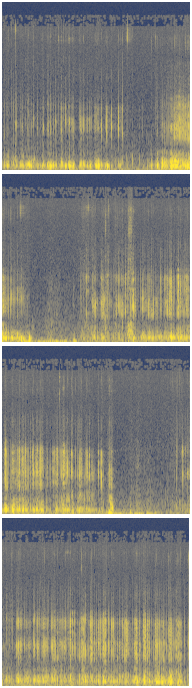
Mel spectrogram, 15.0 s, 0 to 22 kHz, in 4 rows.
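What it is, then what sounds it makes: Silicone scrubber pad. A round, flat blue silicone scrubber pad with soft bristles lies on black fur and is scratched and tapped across its bristles with long nails. The result is a low, soft, continuous scratching and rustling with dense rapid taps. The sound thins out briefly around 4–5 seconds and again near 11 seconds.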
